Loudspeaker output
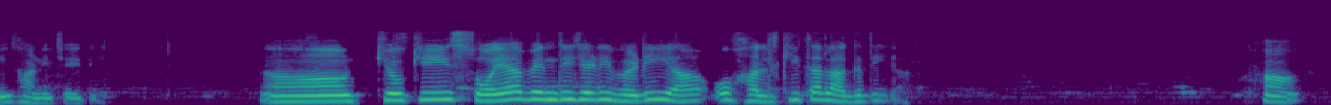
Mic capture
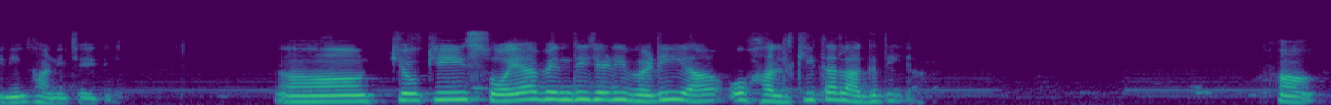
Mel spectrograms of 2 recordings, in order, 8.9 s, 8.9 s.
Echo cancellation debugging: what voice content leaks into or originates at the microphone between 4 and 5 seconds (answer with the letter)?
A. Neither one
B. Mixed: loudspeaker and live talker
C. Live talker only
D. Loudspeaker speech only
D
